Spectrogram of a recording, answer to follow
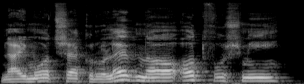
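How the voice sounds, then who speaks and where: A man's voice: on the high side, slow, darkish tone, voice pushed up. A man voicing a persistent female talking frog in a fairy tale, coaxing and pleading.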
